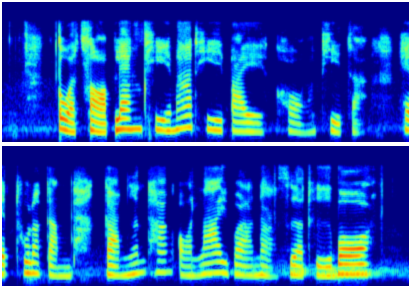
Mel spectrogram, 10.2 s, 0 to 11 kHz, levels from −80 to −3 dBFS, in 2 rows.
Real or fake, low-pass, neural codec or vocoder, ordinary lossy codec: fake; 7.2 kHz; codec, 16 kHz, 6 kbps, DAC; none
